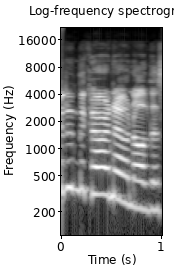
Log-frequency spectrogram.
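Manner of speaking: bright, slightly fake cheer. Describing how parents talk to their teenagers, in a mock-cheery parent voice. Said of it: "You know that cheery voice".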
